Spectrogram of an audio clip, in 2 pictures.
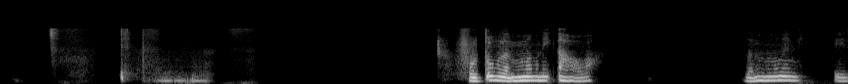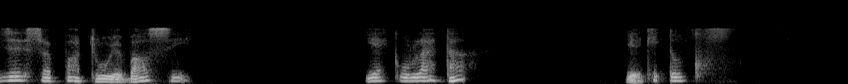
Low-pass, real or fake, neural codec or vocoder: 5.4 kHz; fake; codec, 16 kHz in and 24 kHz out, 0.4 kbps, LongCat-Audio-Codec, fine tuned four codebook decoder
